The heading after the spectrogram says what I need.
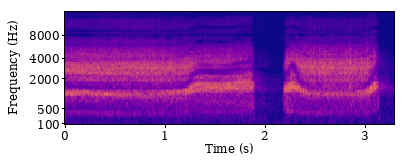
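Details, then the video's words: A kiwi gives two loud, harsh, shrill cries, the first long and sweeping upward near its end, the second shorter with a rising then falling inflection. "This is a kiwi. Here's what its call sounds like."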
